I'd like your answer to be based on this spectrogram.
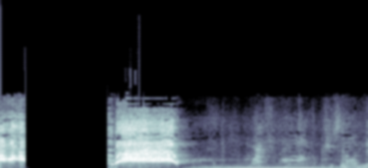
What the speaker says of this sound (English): The scream came.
